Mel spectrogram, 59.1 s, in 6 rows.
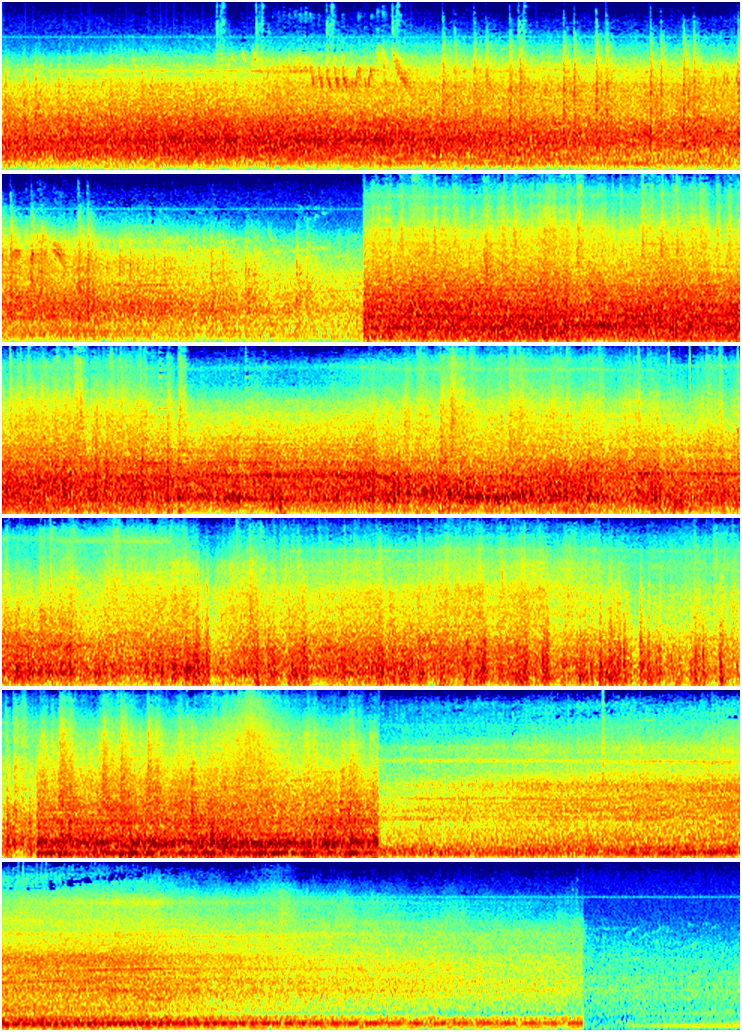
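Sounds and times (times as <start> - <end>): train running noise: 0.0 - 57.1
diesel locomotive drone: 0.0 - 59.0
wheels clacking over rail joints: 5.3 - 14.1, 14.7 - 44.4.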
